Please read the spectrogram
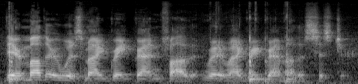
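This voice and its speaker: A man's voice: deep voice, moderate pace, bright, forceful tone, slight background noise, low-quality recording. An elderly man with a standard American accent reminiscing in a rambling, anecdotal way, searching for names as he goes. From East Tennessee, United States. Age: older, 70s or above. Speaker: interviewee recounting memories. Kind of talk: oral history reminiscence.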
